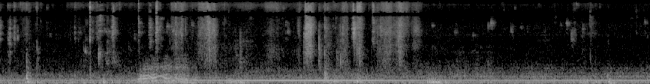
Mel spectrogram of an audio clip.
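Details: Domestic cat giving one short, low, wavering meow lasting about a second, set against a steady electrical hum and soft indoor room noise with scattered faint clicks and taps.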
